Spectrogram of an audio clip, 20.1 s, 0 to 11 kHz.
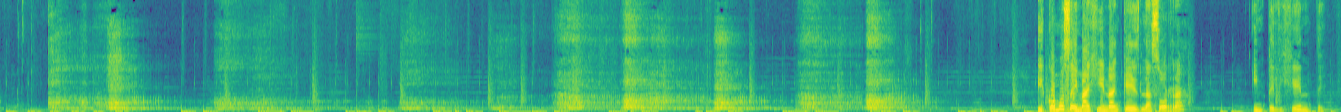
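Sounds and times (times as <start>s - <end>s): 
deep pulsing tones: 0.6s - 13.9s
lion roaring: 0.7s - 14.0s
speech: 15.6s - 17.9s, 18.8s - 20.0s.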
